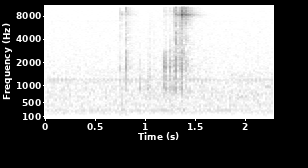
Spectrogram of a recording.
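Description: Light clinks of chopped candied walnuts moved against a metal pot: a short tick, then a brighter clink about half a second later.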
